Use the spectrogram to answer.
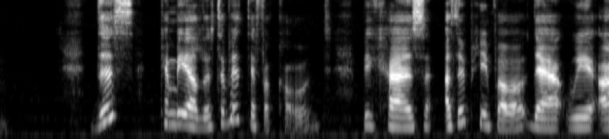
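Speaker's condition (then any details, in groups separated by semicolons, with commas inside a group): Bulbar ALS, bulbar onset; slowed speech, some sound combinations hard, worse some days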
